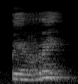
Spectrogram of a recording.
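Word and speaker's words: פרי: a una palabra fruto fruto en hebreo se pronuncia pérez y pérez significa producto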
